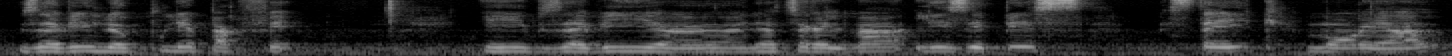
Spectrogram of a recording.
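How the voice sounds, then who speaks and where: Recorded on a distant mic with light noise behind her, a Quebec French woman hosts a casual cooking demonstration vlog as a home cook. Her voice sits in the mid range, and she's chatty, treating viewers like friends.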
